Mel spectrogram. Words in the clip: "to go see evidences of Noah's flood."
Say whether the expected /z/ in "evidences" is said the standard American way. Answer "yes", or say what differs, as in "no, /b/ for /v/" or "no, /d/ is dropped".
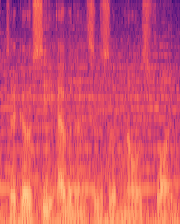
yes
